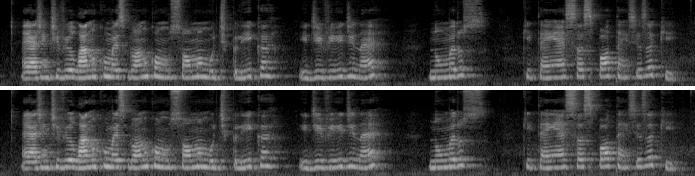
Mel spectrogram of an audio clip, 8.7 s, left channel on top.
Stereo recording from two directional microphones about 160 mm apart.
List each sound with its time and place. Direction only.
0.2 s a woman's voice: 15° left (ahead or behind)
